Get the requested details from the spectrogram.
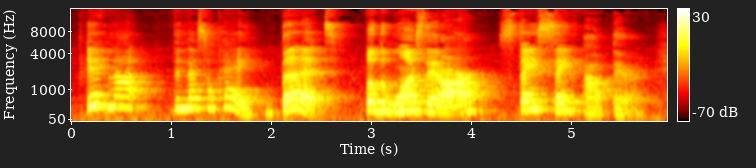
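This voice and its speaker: Audible room echo around a female voice. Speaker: vlogger. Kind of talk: casual vlog chat. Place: kitchen. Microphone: phone near.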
